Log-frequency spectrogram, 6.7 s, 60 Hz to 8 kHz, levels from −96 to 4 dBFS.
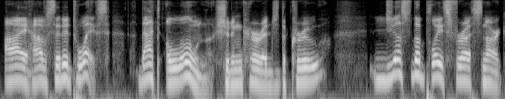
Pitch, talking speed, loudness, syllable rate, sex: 145 Hz, 150 wpm, -17 LUFS, 4.4 syllables/s, male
